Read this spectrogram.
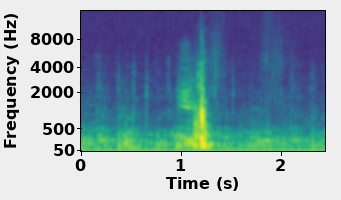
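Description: A wooden chest closes with a creak and a thud.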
